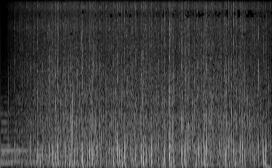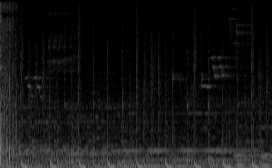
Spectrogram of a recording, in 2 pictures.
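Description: Waterfall rushing, a dense steady roar that cuts off abruptly about five and a half seconds in. After it, water drops tap scattered on wet tent fabric, with a few birds chirping.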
